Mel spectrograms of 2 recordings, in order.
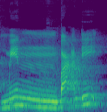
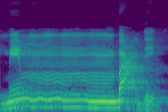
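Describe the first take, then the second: First: An n sound comes before the b. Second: An m sound comes before the b. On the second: "menjadi mim ba'di"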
